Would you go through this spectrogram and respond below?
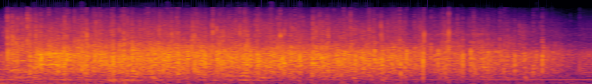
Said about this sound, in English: can we all just give her a round of applause?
